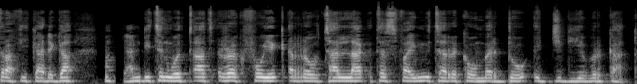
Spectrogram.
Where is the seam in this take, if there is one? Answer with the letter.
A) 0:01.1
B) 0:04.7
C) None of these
A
